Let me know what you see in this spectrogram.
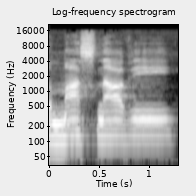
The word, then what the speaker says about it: Masnavi: Sometimes you'll see it called the Masnavi, other times the Matnawi. I think they have a Sephardic Ashkenazi split in Persian as well as in Hebrew, but you can pronounce it either way.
